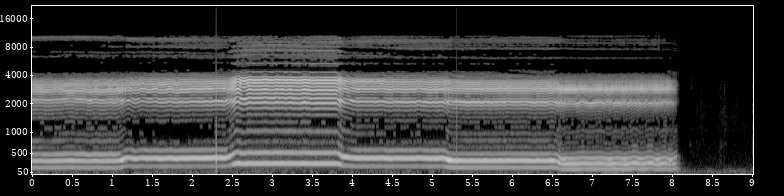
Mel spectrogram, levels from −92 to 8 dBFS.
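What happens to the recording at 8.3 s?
At 8.32 s the music gives a brief click, a tiny stutter where a sliver of sound seems to jump back and play again. This is overlapping chunks: the audio was handled in 3-second pieces, and the piece beginning here starts slightly before the previous one finished, so about 6.5 ms is heard twice at the join. Two copies of the same waveform spliced back to back produce that sharp discontinuity.

Around this moment, as across the whole clip, the music sounds watery and swirly, with smeared attacks and a metallic chirp on bright sounds, and nothing is heard above 10.6 kHz. This is likely MP3 compression at a low bitrate, one that fits roughly 40 kbps. Short of bits, the encoder removes everything above a fixed treble limit and zeroes weaker frequency lines, which flicker on and off between frames and create the swirling.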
